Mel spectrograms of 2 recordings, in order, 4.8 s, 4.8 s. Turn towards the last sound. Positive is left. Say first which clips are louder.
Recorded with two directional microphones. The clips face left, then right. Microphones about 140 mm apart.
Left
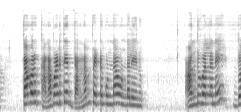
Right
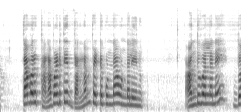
# right 3 dB
turn(degrees=-20)  # may be behind; listen again after turning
